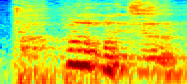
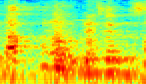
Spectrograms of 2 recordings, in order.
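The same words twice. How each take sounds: First: Amused. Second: டப்புன்னு dropped much softer; quiet repeat. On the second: Preacher repeats the warning to the congregation, softer. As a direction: repeat டப்புன்னு முடிச்சிடும் softly, trailing away. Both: Shown as a demonstration.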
